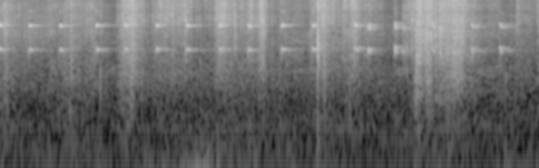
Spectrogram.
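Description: A short, high chirp repeating evenly about three times a second, over soft rustling, with one sharp click a little after three seconds in.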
